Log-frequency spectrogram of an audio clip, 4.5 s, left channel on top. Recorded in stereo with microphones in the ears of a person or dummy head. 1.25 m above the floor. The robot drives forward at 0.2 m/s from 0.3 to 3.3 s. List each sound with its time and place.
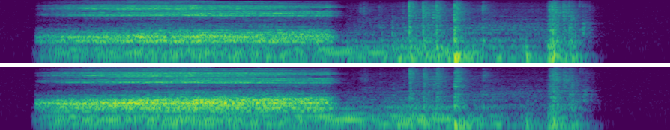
0.2 s breathing: 45° right (ahead or behind), 1.3 m; by 2.2 s 35° right (ahead or behind), 1.6 m
2.3 s a cupboard door: 60° left (ahead or behind), 0.7 m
